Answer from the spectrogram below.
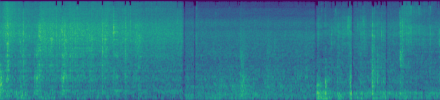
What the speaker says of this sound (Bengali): এই তো আমি এদিকে ফাঙ্গাস মাছের জন্য পেঁয়াজ দিয়ে দিলাম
